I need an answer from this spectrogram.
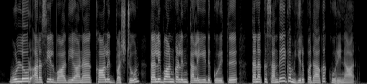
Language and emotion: Tamil, neutral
